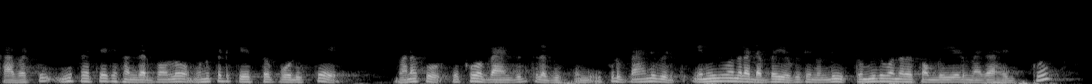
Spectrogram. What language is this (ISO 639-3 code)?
tel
